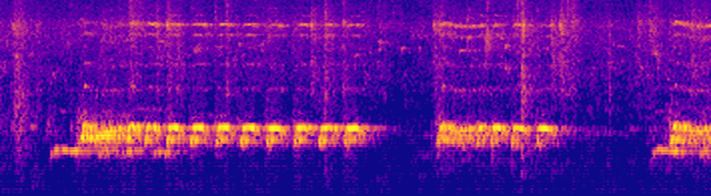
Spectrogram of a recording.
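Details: Zebra dove cooing in its manggung style, recorded near the midday call to prayer: two long bouts of rapid, bubbling, evenly pulsed coo notes, each starting with a lower note, separated by a short pause, then a third bout begins.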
